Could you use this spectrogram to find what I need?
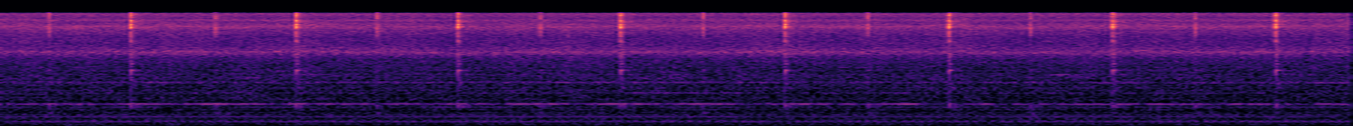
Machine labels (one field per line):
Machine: valve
